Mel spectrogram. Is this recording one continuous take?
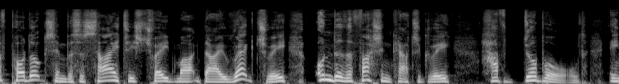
yes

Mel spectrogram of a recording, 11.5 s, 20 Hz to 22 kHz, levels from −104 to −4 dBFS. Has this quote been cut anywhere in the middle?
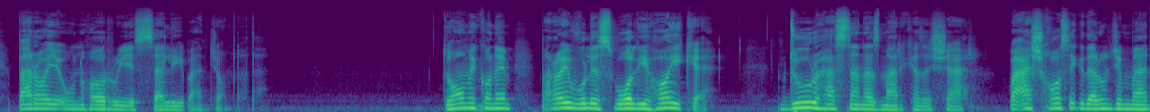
no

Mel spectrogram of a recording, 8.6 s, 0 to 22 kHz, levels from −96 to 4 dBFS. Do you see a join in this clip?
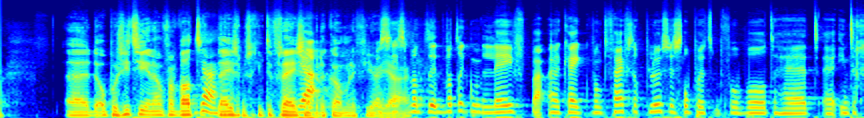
yes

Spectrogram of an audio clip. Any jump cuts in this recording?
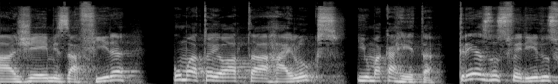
no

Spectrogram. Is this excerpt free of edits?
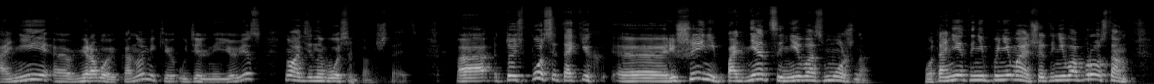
yes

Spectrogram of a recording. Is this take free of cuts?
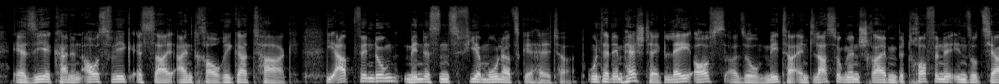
no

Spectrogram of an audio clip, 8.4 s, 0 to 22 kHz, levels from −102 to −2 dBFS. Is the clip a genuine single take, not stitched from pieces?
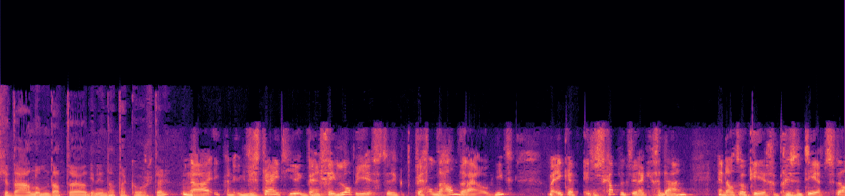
no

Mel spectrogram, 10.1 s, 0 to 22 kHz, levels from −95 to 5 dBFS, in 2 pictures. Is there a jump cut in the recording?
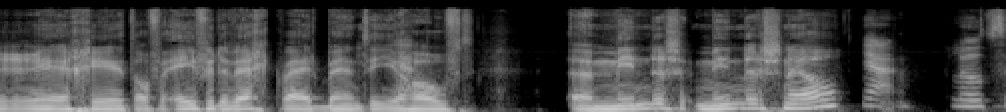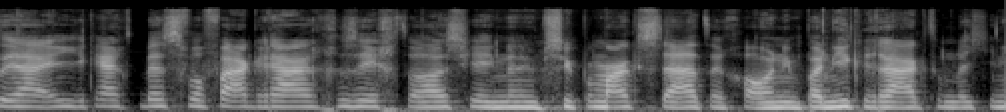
no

